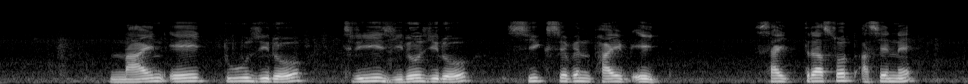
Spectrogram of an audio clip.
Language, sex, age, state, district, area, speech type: Assamese, male, 45-60, Assam, Nalbari, rural, read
